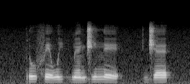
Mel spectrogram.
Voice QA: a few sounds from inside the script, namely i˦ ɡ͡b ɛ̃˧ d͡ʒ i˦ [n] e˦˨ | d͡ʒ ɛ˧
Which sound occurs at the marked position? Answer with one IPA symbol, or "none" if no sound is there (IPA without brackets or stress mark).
n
